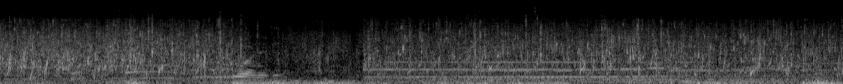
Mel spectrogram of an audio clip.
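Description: A dense crowd of tilapia thrashing at the pond surface, a constant churn of many small splashes as they jostle, typical of a feeding frenzy. A steady pitched tone holds in the background through the second half.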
